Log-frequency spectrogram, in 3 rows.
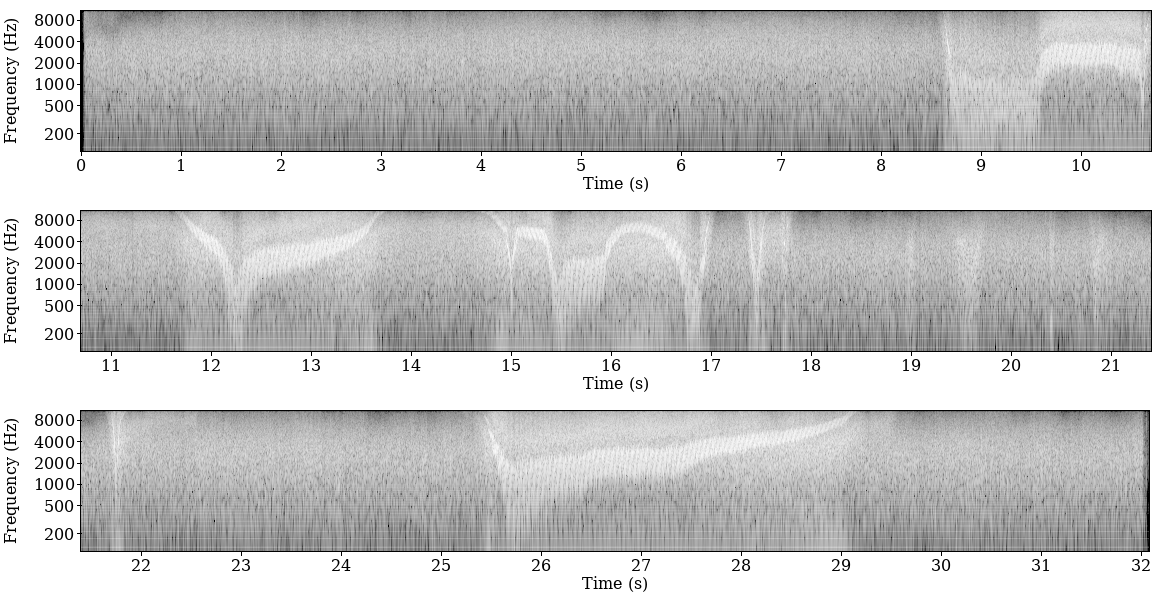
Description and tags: Radio Noise 8
Some various interference and things I received with a shortwave radio.
Interference, Noise, Radio, Radio-Static, Static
